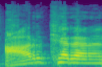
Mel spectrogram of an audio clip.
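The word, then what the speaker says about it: ἀρχή: 많이 나왔죠 아케 아케요 형태는 어려워도 요게 아르케라 발음이 된다라는 거는 이제 여러분이 아실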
